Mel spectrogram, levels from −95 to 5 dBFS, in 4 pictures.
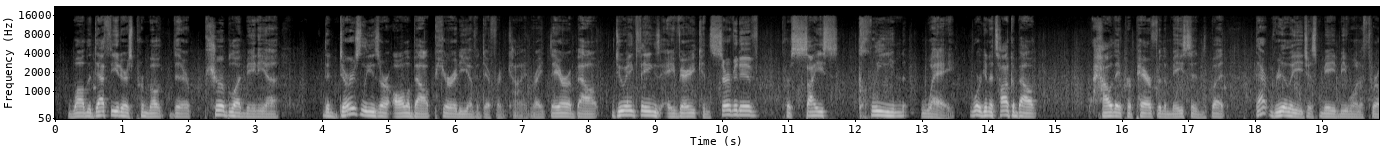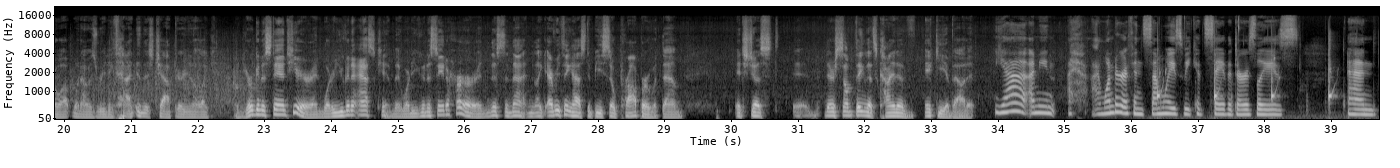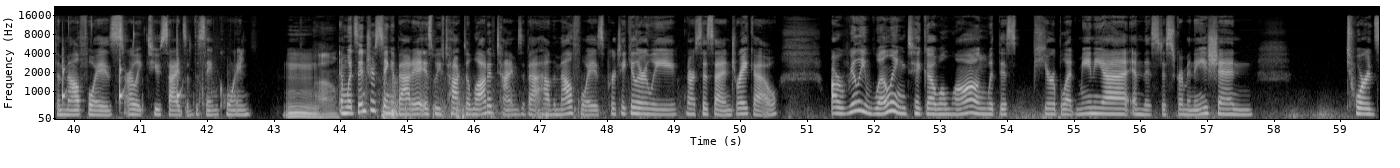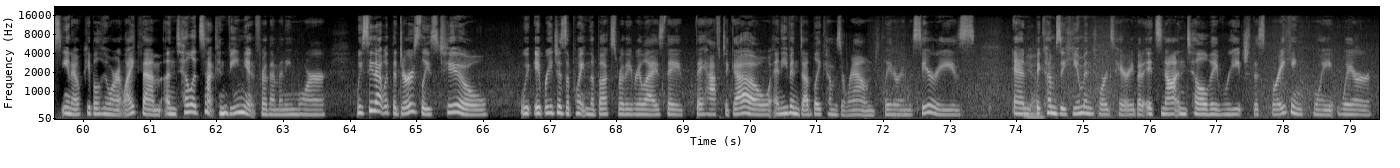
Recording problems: rain or running water; noticeable; throughout; 15 dB below the speech

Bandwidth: 15.5 kHz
